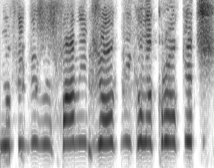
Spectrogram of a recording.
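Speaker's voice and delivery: put-on grandmother voice. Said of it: "Babushka puppy".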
